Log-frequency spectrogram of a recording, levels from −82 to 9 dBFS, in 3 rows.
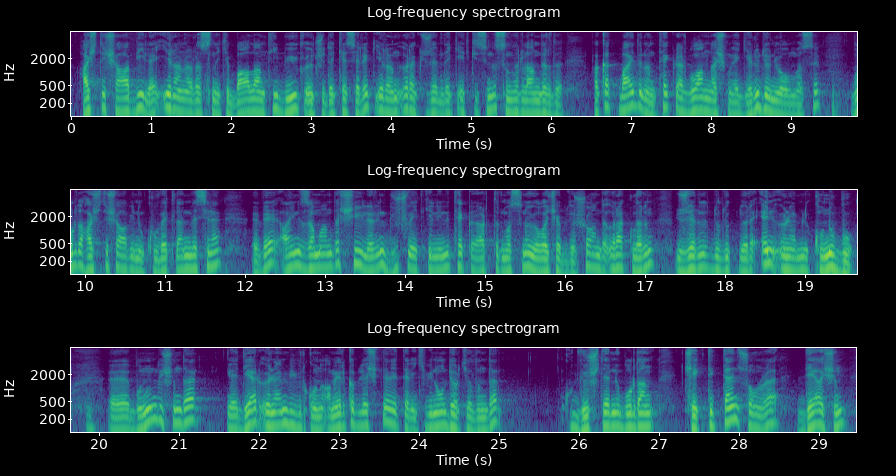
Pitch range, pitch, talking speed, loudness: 115-150 Hz, 130 Hz, 125 wpm, -18 LUFS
